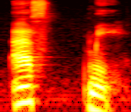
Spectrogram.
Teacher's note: The T is a stop T asked. We make the position but we don't release it because we're linking it to a consonant the mm in me.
